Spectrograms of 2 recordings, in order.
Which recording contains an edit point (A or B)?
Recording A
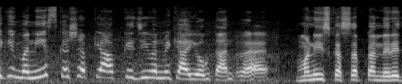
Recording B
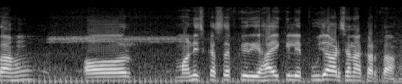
A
